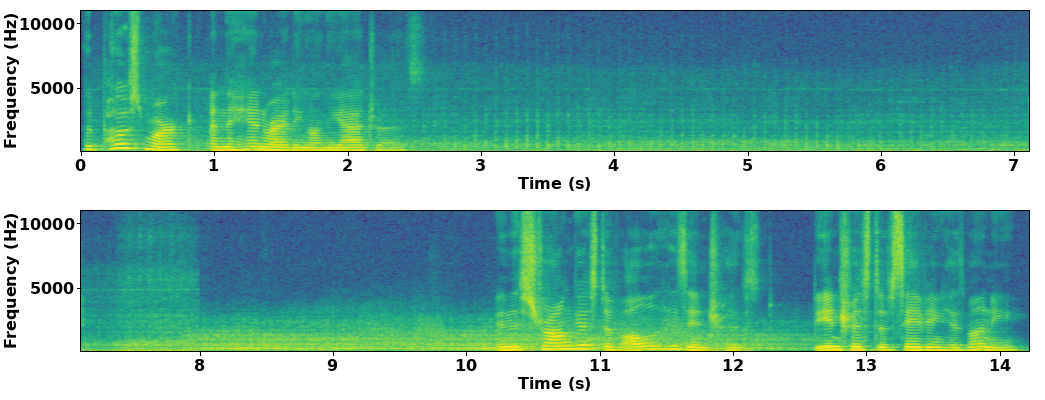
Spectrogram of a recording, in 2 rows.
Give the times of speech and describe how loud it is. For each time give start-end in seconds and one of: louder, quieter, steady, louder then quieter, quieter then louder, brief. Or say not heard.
0.0-2.5 brief
10.1-14.1 quieter then louder.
